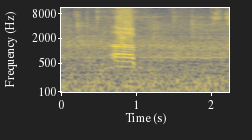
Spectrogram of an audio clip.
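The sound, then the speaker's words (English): Loud wind roar through open car windows while driving, a dense, constant buffeting rumble that fills the whole stretch and swells briefly near the middle. “hopefully the wind from my vehicle, I'll roll up the windows a little bit.”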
